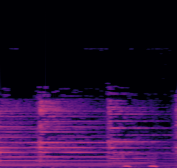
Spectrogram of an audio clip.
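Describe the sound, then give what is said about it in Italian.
Church bells ring with a sustained, overlapping hum of tones, struck again every so often, moderately quiet, with no one speaking. “Aspettate che qua si sentono delle campane, scusate un attimo”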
